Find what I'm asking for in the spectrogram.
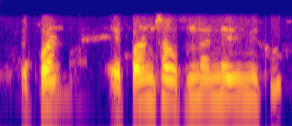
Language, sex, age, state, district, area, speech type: Telugu, male, 18-30, Telangana, Sangareddy, rural, conversation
